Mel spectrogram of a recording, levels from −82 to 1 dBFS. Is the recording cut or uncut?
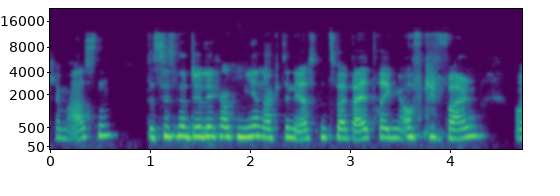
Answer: cut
